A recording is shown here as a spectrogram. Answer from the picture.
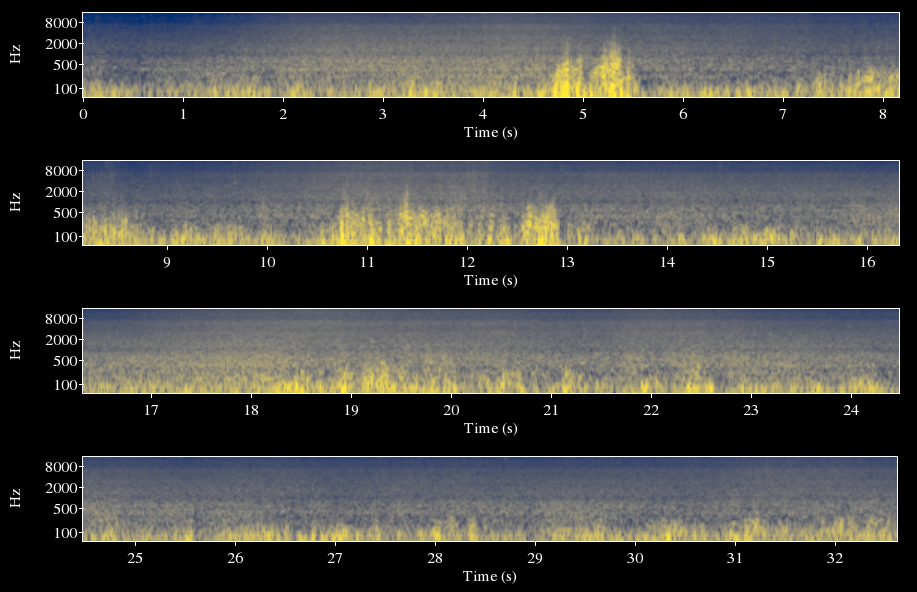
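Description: Gusty wind from Hurricane Ian rushing through the trees. Hard gusts buffet the microphone with a loud low rumble about five seconds in and again from about eleven to thirteen seconds, and a hissing swell follows a little past halfway.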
